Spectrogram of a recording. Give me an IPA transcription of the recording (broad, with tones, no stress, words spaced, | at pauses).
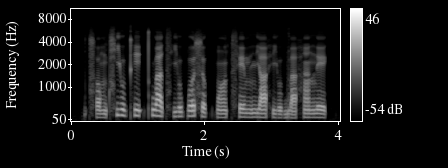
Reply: t͡sʰɔ˨˩mt͡ɕʰju˥˧kʰi˦ʔ t̪ʰwa˥˧t͡sʰju˧po˦ so˦k̚pɔ̃˧ t͡sʰe˧mn̪ja˧ hju˧ɡwa˧hã˦n̪e˦k̚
